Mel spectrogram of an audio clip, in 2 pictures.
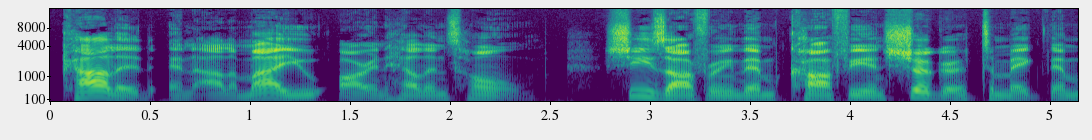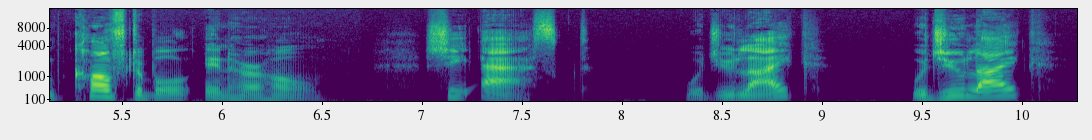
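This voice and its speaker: A man narrating a scripted English lesson in a deliberate, instructive way. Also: medium pitch, a bit bright, dry recording, studio quality.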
